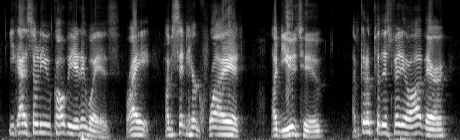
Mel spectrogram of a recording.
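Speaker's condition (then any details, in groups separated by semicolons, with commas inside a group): Multiple sclerosis; sometimes hard to breathe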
